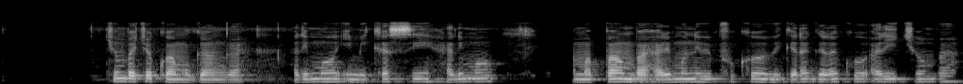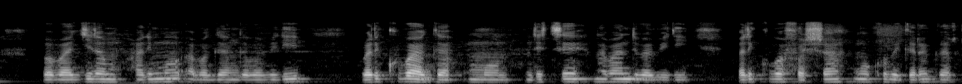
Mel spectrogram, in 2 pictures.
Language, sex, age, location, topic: Kinyarwanda, male, 18-24, Nyagatare, health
